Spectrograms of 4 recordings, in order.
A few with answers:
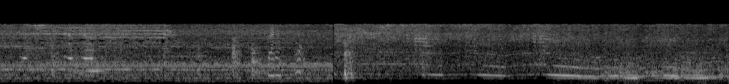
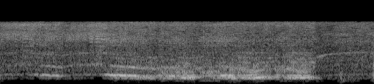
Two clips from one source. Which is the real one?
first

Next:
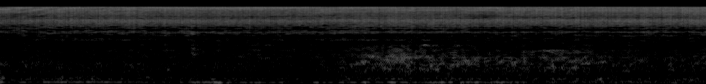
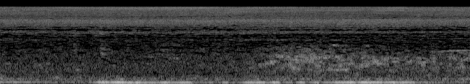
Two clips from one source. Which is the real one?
second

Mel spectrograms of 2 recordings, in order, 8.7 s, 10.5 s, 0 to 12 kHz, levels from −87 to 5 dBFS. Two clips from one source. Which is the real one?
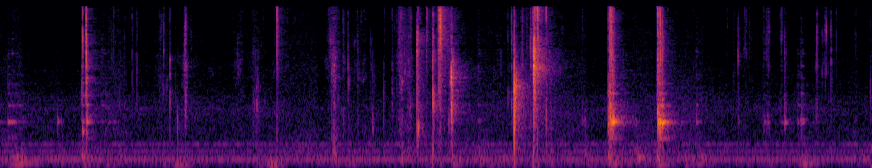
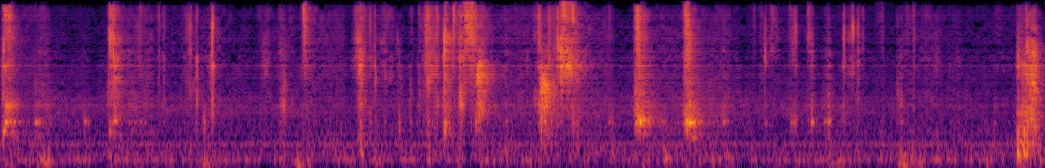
first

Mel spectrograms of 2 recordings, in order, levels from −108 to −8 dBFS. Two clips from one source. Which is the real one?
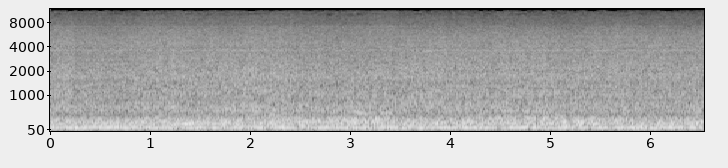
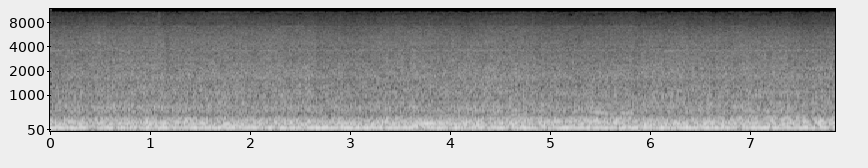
second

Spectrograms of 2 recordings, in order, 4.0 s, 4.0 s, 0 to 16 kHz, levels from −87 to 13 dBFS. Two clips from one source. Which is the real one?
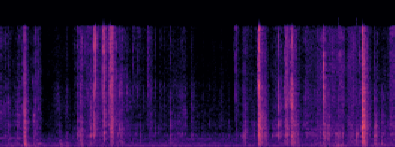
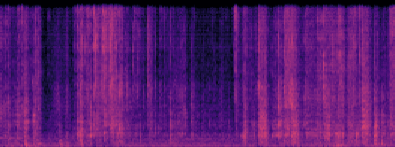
first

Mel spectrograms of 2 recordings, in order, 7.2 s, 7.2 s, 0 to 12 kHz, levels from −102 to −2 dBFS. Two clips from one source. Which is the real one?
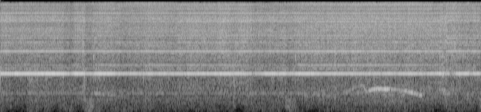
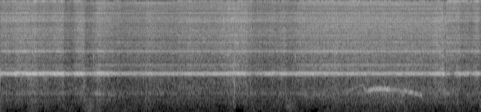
first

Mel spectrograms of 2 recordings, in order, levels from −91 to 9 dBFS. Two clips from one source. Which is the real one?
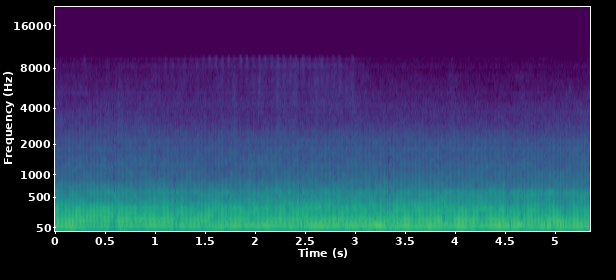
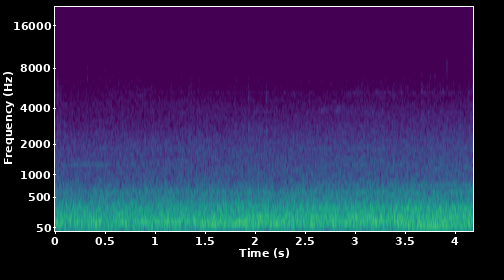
second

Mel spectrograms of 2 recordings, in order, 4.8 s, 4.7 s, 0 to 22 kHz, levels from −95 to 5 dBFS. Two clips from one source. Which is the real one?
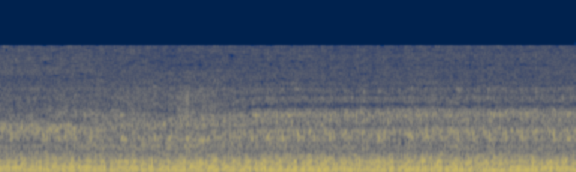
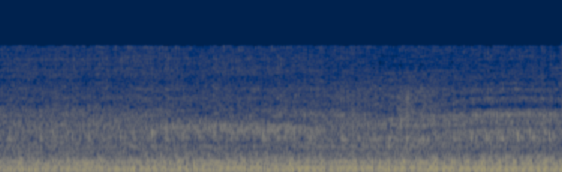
second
